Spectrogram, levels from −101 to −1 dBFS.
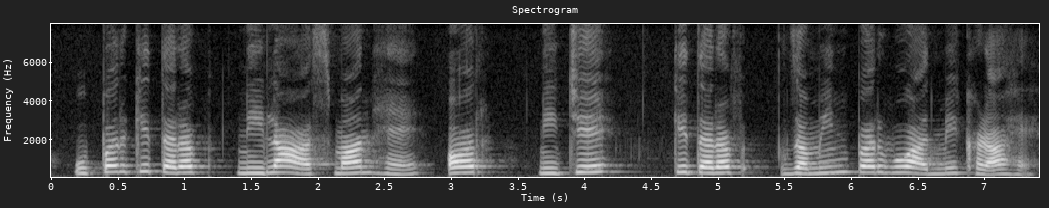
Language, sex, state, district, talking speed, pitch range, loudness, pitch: Hindi, female, Bihar, Gaya, 130 wpm, 275-315 Hz, -21 LUFS, 300 Hz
